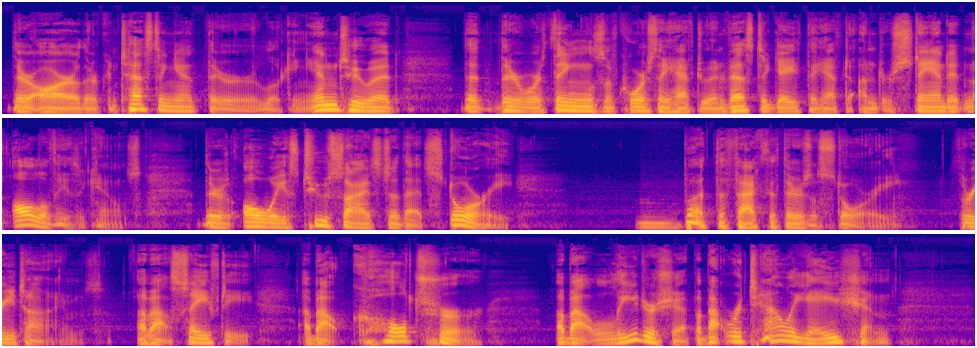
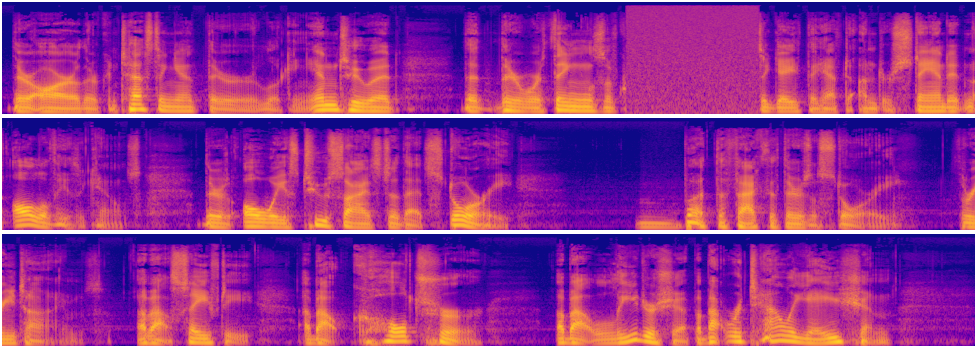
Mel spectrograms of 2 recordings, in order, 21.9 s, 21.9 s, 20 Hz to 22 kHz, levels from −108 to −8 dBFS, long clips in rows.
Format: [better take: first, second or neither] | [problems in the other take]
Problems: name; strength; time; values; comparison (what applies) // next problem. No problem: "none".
first | audio cutting out; filled with static; at 4.5 s for 1 s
